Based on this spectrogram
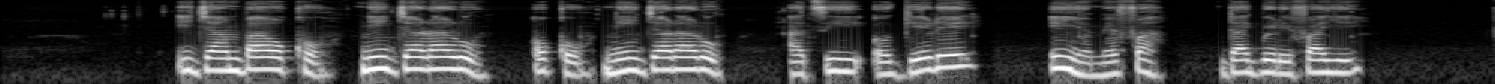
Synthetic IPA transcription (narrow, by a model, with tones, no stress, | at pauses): i˧d͡ʒa˧m̩˦ba˧ɔ˧kɔ˨ | nĩ˨˦d͡ʒa˦ɾa˦ɾo˦˨ | ɔ˧kɔ˨nĩ˨˦i˦d͡ʒa˦ɾa˦ɾo˦˨ | a˨ti˧ɔ˨ɡe˨˦ɾe˦ | i˦˨j̃ɔ̃˨mɛ̃˨˦fa˦˨ | da˧ɡ͡be˦ɾe˧fa˦je˦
